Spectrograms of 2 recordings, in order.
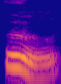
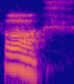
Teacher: effect of intrinsic pitch and this means that if you take a low tone in a high vowel like ooh and compare it to a high tone in a low vowel like ah the fundamental frequency is actually fairly similar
